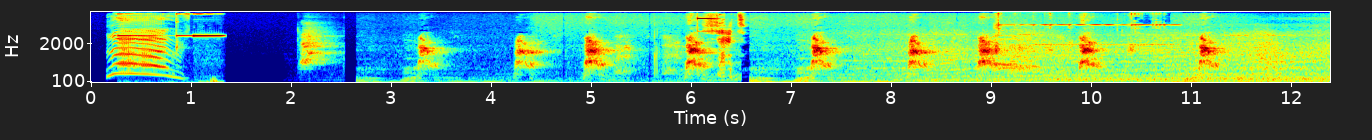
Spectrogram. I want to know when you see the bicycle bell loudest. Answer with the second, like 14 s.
1 s.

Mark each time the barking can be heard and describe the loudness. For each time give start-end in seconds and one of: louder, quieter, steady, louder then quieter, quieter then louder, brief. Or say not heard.
2.0-11.6 louder.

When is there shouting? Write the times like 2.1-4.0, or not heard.
0.1-0.9, 6.1-6.5, 8.9-9.6.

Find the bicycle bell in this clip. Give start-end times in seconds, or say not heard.
0.2-1.4, 5.6-6.3, 9.0-10.9.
